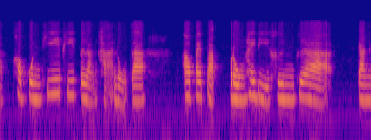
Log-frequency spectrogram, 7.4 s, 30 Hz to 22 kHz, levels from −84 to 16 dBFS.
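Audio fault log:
Throughout, 4-bit ADPCM compression: a gritty hiss rides on the speech and swells and fades with its loudness, and the top end is dull, with nothing above 7.8 kHz. Each sample is coded as a coarse 4-bit step from a predicted value, so the rounding error becomes broadband noise tied to the signal level. The damage here is heavy. The missing highs point to a low sample rate of around 16 kHz, which fits a 64 kbps stream.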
